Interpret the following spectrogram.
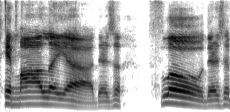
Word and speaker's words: Himalaya: in Asia, in India, it's pronounced Himalaya, not Himalaya, not that ugly Himalaya. It's Himalaya.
